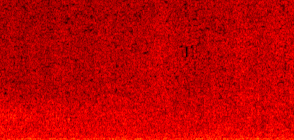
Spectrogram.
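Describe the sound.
Rushing water and surging waves churn as a huge sea creature lunges and crashes back into the sea, heard as a constant low, wind-like roar with no distinct splash and no voices.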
